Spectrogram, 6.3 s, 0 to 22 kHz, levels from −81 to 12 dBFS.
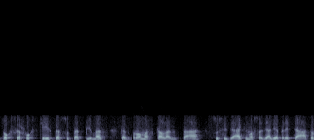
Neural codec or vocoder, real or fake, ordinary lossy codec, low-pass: none; real; Opus, 64 kbps; 5.4 kHz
